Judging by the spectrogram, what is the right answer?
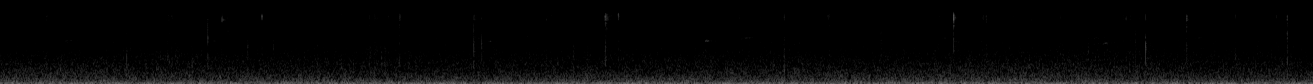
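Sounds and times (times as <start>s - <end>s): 
forest ambience exterior in Samaipata Bolivia: 0.0s - 13.1s.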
